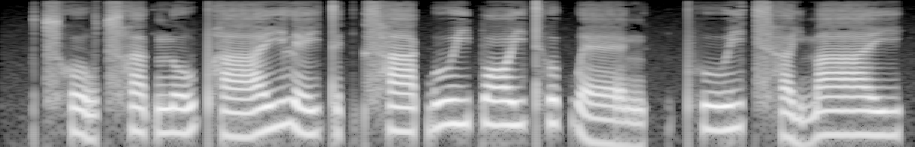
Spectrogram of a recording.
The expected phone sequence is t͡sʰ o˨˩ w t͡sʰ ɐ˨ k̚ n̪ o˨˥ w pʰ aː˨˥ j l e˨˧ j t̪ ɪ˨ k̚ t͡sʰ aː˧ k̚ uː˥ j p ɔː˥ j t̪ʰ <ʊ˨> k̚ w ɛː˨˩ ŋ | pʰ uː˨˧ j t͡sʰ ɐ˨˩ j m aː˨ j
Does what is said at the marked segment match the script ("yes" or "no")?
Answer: no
